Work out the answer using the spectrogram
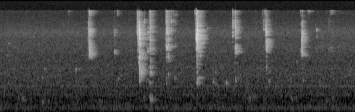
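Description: Close-up wet mouth smacks from chewing sticky chocolate martabak manis: a run of about ten sharp, separate smacks, starting about two seconds in and stopping about six seconds in.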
